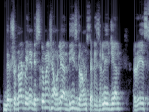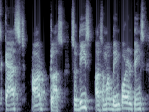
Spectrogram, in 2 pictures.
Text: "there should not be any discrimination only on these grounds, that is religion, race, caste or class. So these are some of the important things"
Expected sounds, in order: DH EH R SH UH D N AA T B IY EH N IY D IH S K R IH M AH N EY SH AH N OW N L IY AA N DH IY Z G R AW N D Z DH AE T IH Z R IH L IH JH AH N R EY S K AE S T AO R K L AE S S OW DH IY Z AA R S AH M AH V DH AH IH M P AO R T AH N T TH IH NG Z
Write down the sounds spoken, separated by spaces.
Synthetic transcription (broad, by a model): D EH R SH UH D N AA T B IY EH N IY D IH S K R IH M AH N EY SH AH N OW N L IY AA N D IY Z G R AW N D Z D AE T IH Z R IH L IH JH AH N R EY S K AE S T AO R K L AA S S OW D IY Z AA R S AH M AH V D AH IH M P AO R T AH N T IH NG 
